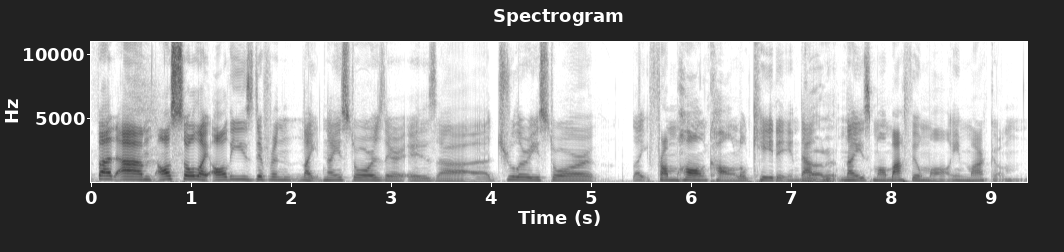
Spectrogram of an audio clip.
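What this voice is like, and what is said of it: Speaks English with an accent. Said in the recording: “sorry with my accent.”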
